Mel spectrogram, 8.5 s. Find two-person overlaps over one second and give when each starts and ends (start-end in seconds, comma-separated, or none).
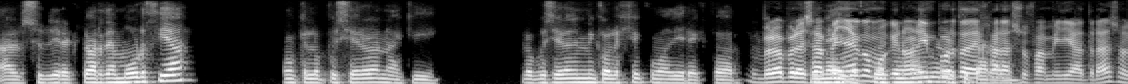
6.0-7.7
